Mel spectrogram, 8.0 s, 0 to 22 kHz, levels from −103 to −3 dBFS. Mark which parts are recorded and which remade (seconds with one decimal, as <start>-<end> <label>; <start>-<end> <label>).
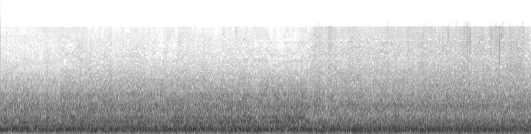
0.0-0.5 recorded; 0.5-1.3 remade; 1.3-2.2 recorded; 2.2-2.8 remade; 2.8-3.6 recorded; 3.6-6.4 remade; 6.4-8.0 recorded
